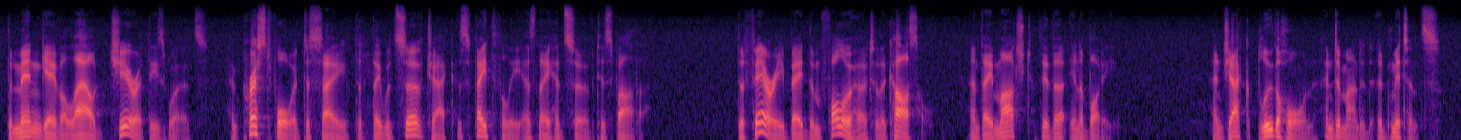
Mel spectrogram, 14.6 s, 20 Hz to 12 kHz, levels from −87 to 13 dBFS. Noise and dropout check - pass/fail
pass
